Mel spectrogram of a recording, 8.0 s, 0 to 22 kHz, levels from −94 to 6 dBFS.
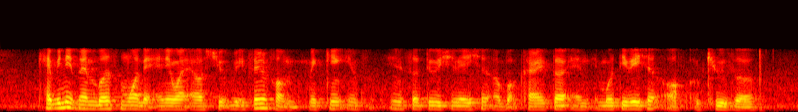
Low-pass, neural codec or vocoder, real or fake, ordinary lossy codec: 3.6 kHz; vocoder, 44.1 kHz, 128 mel bands every 512 samples, BigVGAN v2; fake; none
